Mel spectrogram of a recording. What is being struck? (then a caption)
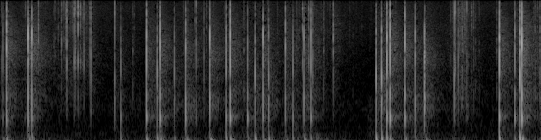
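Textured faux leather pillowcase over a soft pillow. Long white almond-shaped nails on both hands tap and scratch a gold crocodile-embossed faux leather pillowcase stretched over a soft pillow. The result is a quick, irregular run of crisp, bright clicks and crackly scratching bursts, each dying away almost instantly, broken by brief quiet pauses.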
